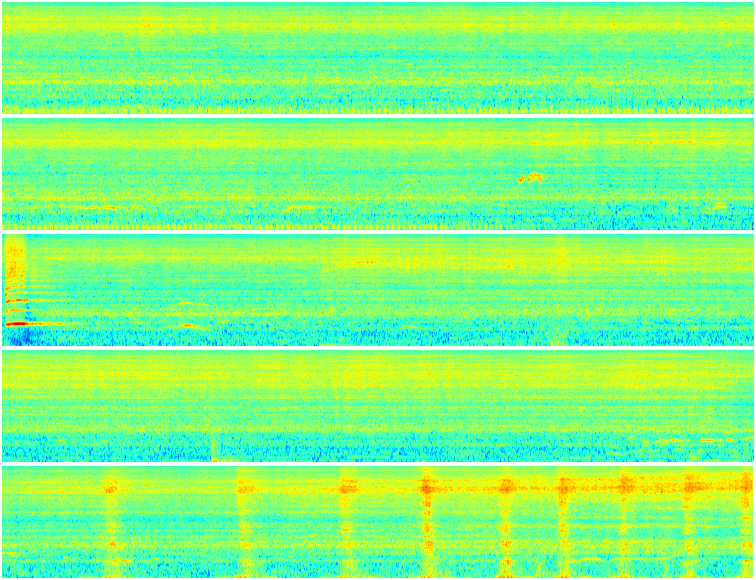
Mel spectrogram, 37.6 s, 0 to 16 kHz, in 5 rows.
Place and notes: General sounds from a 1940s event at the Severn Valley Railway station at Arley.
MixPre 3 with 2 x Beyer Lavaliers.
